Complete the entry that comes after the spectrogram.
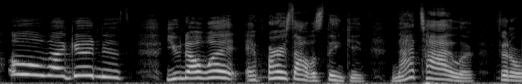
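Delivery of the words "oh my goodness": much higher, slow, laugh-crying. Real, not acted. Viewer laugh-crying after the joke. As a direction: wheeze it through tears of laughter.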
